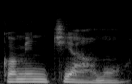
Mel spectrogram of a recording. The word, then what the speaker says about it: cominciamo: Quando cominciamo a studiare arabo? Quando cominciamo a studiare? Yes, the I is not pronounced. Cominciamo rather than cominciamo, but I understand that can be a little annoying.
